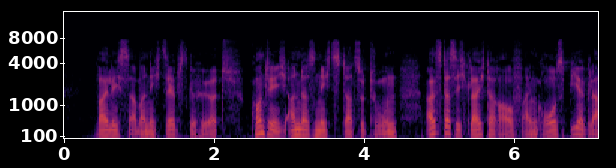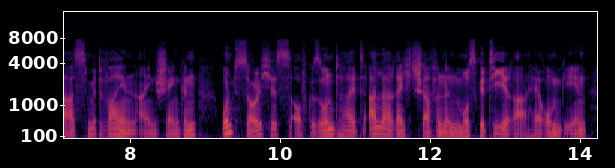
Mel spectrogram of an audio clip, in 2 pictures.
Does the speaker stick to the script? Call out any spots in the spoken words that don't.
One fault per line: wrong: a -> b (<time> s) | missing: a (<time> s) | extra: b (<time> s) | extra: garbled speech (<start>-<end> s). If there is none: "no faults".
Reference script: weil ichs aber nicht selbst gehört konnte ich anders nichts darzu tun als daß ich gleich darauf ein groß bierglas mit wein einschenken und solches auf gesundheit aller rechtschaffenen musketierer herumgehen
no faults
